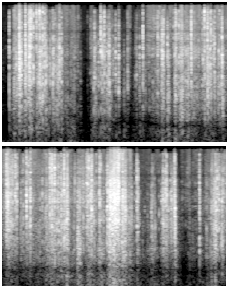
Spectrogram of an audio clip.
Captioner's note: crinkling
